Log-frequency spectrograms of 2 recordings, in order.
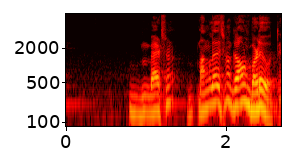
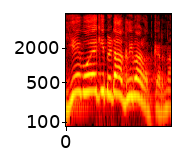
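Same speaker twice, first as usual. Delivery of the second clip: higher, louder laughing taunt; mock warning; 7 semitones higher, 5 dB louder than usual. Fan laughing, mock-warning the batsman again. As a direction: scold the batsman while laughing.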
